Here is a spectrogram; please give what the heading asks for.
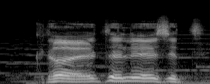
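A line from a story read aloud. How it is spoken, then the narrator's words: Hoarse heavy bass question. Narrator (Russian): спросил охрипший тяжелый бас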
